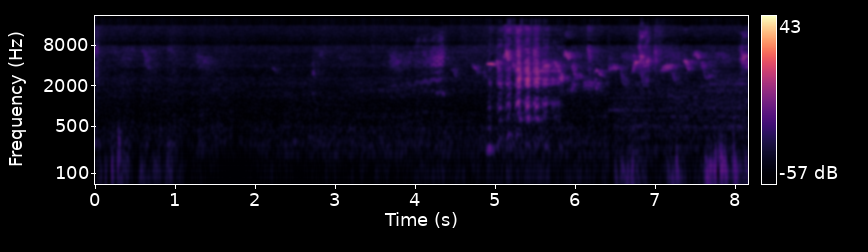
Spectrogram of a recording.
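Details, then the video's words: Baby goats drinking milk in the morning; a tremulous, wavering bleat rises midway, surrounded by low thumping and suckling noises and scattered faint high chirps near the end. "MORNING BABY GOATS DRINKING MILK | RELAXING SOUNDS"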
